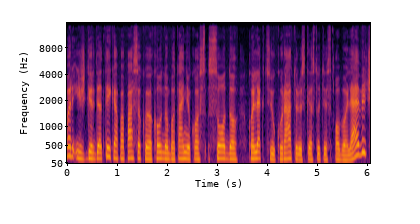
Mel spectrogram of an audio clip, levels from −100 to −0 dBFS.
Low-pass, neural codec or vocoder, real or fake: 14.4 kHz; none; real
